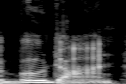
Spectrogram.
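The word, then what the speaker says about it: bodhrán: who will play an instrument called the boudin. It's spelled B-O-D-U-H-R-A-N, but the R is silent.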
